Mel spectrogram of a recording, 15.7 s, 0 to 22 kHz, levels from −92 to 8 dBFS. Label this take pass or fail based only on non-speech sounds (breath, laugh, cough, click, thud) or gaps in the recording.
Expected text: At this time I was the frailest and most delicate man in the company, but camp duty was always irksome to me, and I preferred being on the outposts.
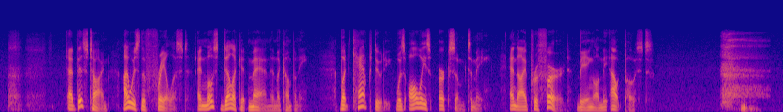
fail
